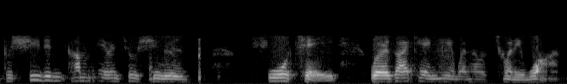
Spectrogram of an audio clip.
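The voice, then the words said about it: British English accent. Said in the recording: “my mom has a stronger accent than me ... A stronger ... British ... My mom has a stronger British accent”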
